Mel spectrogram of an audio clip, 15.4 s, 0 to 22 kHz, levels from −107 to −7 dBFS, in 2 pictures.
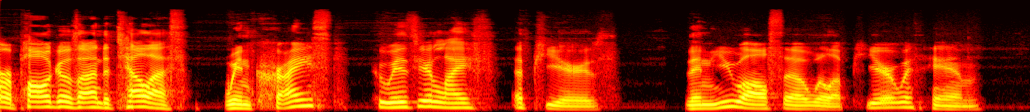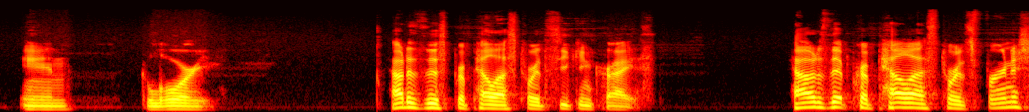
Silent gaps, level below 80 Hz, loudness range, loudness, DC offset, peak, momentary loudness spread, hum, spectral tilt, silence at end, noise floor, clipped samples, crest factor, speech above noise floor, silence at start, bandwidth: none; -86 dBFS; 6 LU; -28 LUFS; under 0.1%; -10 dBFS; 12 LU; none; -5.5 dB/octave; 0 s; -86 dBFS; under 0.1%; 20 dB; 59 dB; 0 s; 14.5 kHz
